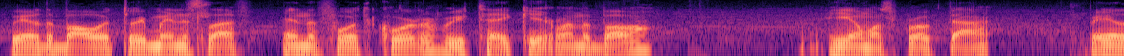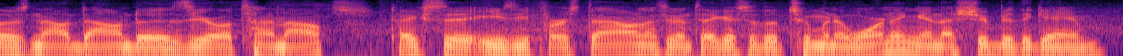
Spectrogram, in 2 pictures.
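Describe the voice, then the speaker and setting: A young man giving casual gameplay commentary, frustrated and profane, now and then shouting at the game. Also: mid-range voice, fairly even intonation, a little fast, slight background noise. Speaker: gaming YouTuber.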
